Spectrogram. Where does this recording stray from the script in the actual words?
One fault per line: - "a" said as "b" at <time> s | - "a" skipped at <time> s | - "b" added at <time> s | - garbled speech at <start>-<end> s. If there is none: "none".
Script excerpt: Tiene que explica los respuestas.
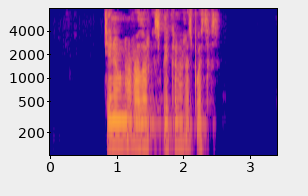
- "un narrador" added at 1.0 s
- "los" said as "las" at 1.9 s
